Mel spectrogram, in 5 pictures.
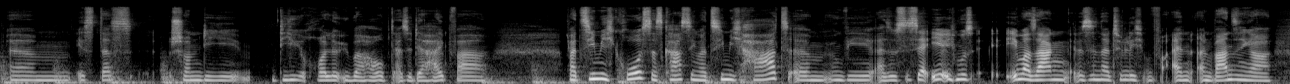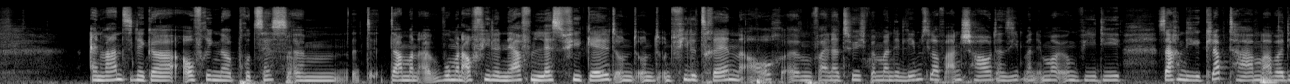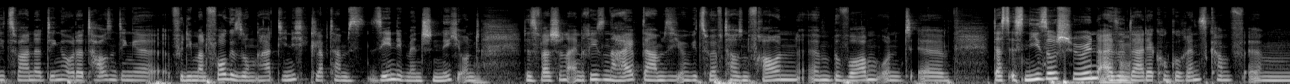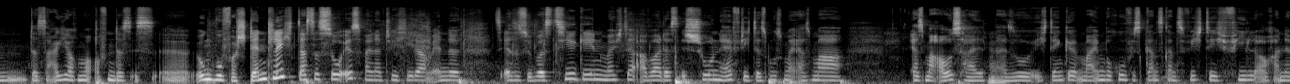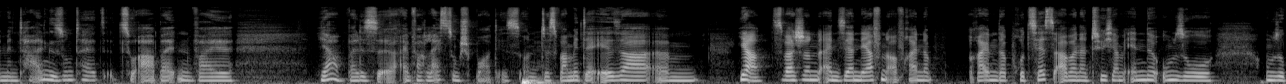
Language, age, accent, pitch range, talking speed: German, 20-39, German, 180-205 Hz, 190 wpm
